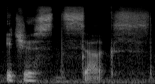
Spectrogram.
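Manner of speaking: breathy, near-silent whisper; whispered dejection. Real, not acted. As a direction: let it fall away to a whisper. Upset recalling stolen bag.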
